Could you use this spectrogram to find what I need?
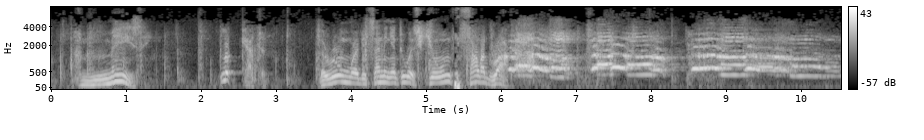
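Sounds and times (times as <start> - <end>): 
speech: 0.4 - 1.4, 2.3 - 3.0, 3.6 - 6.4
man screaming in agony: 6.0 - 10.5.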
